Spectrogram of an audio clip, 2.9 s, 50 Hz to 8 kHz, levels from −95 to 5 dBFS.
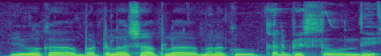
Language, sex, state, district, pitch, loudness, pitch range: Telugu, male, Telangana, Mahabubabad, 130 Hz, -15 LUFS, 120-140 Hz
